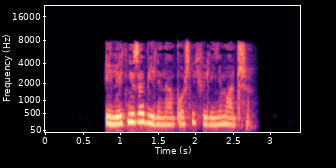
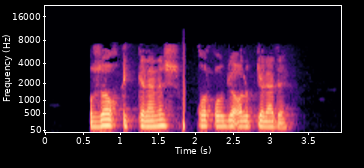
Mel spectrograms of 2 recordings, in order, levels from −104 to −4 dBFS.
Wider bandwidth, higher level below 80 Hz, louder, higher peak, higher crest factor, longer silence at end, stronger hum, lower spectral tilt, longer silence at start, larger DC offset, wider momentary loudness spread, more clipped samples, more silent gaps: first, 8 kHz vs 7.2 kHz; second, -56 dBFS vs -50 dBFS; about the same, -17 LUFS vs -19 LUFS; about the same, -2 dBFS vs 0 dBFS; about the same, 16 dB vs 18 dB; about the same, 0.65 s vs 0.75 s; neither; second, -5 dB/octave vs -7.5 dB/octave; first, 0.8 s vs 0.6 s; neither; about the same, 9 LU vs 9 LU; neither; neither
